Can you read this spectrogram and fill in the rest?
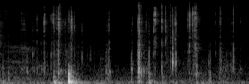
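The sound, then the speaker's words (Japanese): Crinkling and rustling of a paper sheet, stuck with cellophane tape to the top of a canned takoyaki tin, being handled, with one louder crackle early on followed by scattered softer crinkles. No voices. “たこ焼きの缶が、上にね、セロテープで貼り付けた用紙がこれが嬉しい。”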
